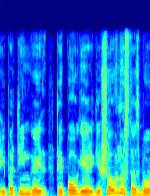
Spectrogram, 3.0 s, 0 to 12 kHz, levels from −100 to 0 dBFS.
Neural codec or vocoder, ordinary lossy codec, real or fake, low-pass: vocoder, 22.05 kHz, 80 mel bands, Vocos; MP3, 96 kbps; fake; 9.9 kHz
